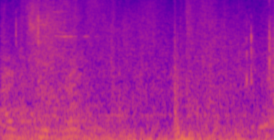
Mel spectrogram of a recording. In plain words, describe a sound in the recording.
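Fiery blasts burst loudly.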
